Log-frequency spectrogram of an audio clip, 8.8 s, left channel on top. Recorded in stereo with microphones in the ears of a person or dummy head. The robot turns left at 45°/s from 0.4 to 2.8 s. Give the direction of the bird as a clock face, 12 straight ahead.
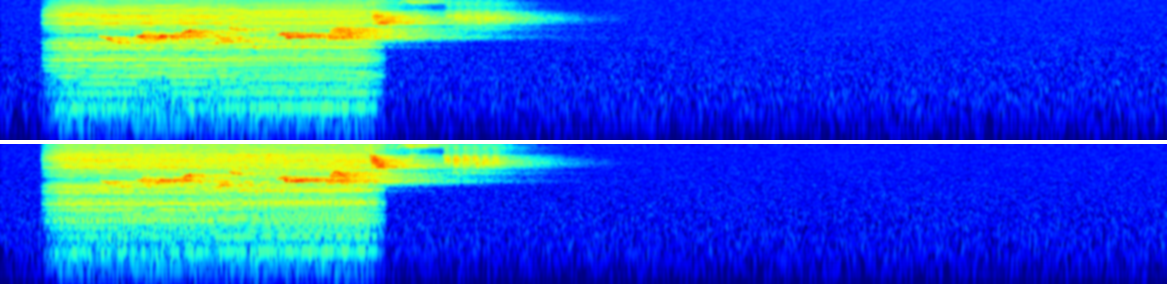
11 o'clock.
